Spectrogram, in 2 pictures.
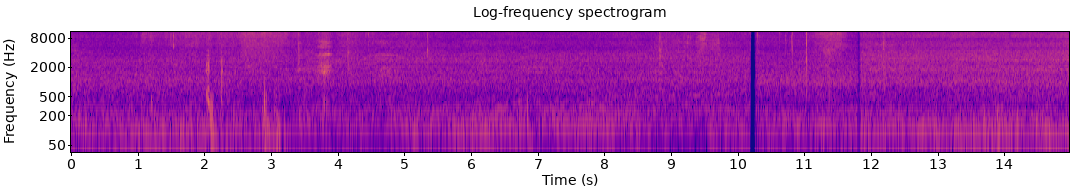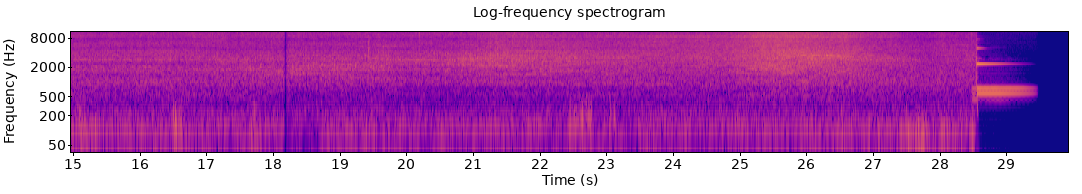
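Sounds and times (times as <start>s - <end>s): engines rumbling: 0.0s - 28.5s
vehicle driving past: 11.4s - 27.6s.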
